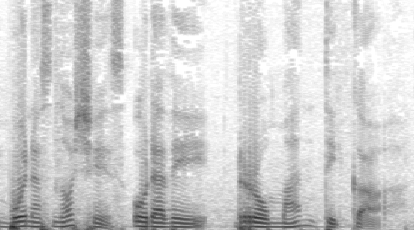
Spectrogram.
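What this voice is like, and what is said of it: Smooth late-night radio announcer voice. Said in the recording (Spanish): “tiene una voz de locutor ... sí, de locutor de, programa de medianoche”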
